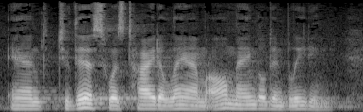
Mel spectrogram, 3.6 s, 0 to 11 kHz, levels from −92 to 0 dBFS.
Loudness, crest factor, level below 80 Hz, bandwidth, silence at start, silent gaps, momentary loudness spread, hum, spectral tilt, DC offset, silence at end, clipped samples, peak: -22 LUFS; 18 dB; -60 dBFS; 11 kHz; 0.1 s; none; 9 LU; none; -6 dB/octave; under 0.1%; 0.05 s; under 0.1%; -4 dBFS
